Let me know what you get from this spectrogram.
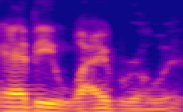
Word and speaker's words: Abbie Wyro: And I think we're going to be able to find out a little bit more about who Abbie Wyro is.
